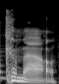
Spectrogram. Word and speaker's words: Kamau: That's Kamau Bell. – Kamau Bell. Whatever. Shut up. How do you say his name again? – Kamau. – Kamau. Ring it.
